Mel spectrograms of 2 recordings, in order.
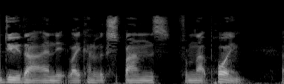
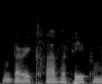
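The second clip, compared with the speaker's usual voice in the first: dry, sarcastic jab; 4 dB quieter than usual. Real, not acted. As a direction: say it meaning the opposite. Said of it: "That was a sarcastic comment".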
